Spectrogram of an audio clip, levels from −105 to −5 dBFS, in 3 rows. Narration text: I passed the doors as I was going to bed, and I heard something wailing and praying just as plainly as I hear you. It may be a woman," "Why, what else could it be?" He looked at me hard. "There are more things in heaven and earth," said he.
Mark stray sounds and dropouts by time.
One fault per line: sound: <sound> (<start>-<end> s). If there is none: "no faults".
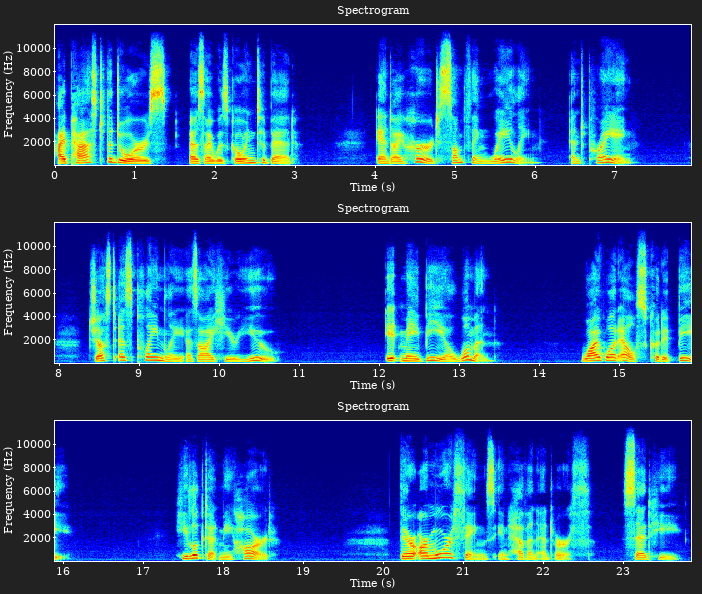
no faults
